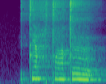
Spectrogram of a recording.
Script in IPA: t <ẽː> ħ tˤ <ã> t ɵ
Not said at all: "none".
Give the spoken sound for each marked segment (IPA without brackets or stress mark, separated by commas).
ẽ, ã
